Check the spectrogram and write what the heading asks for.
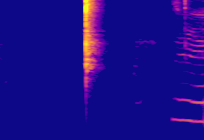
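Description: A single sharp click from an Omnipod insulin pod as its spring-loaded inserter fires the cannula into a toddler's arm. Near the end the toddler lets out a long, steady wail.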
